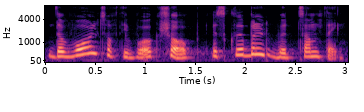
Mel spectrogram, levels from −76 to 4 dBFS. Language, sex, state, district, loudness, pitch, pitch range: English, female, Karnataka, Bangalore, -18 LUFS, 220 Hz, 190-280 Hz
